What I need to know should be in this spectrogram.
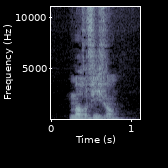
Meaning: undead (those creatures which are dead yet still move)
- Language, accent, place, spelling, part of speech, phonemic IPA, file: French, France, Paris, mort-vivant, noun, /mɔʁ.vi.vɑ̃/, LL-Q150 (fra)-mort-vivant.wav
